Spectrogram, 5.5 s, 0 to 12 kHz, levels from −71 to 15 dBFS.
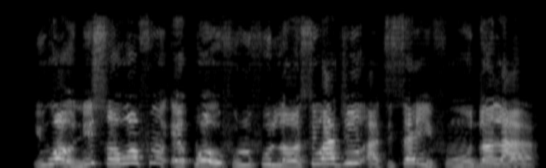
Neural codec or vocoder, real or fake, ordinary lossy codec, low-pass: none; real; AAC, 48 kbps; 10.8 kHz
